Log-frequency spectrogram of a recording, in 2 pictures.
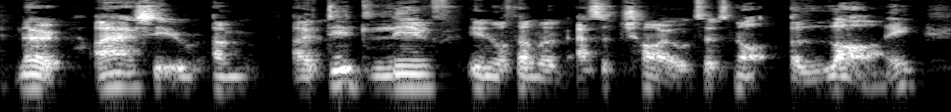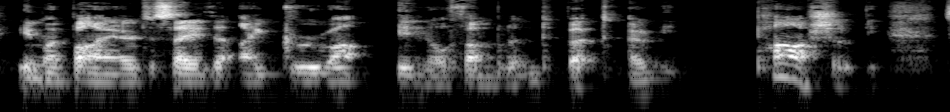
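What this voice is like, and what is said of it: Southern English accent. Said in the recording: “you might detect from my accent that I'm actually not originally from Northumberland... So I've perfected this southern accent over the years”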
